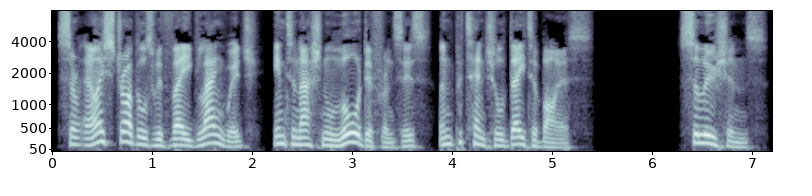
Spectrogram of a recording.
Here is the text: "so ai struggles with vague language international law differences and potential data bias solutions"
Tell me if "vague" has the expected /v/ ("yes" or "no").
yes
